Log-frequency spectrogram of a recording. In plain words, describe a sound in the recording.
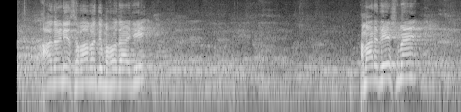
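An elderly man speaks loudly and forcefully into a microphone.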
